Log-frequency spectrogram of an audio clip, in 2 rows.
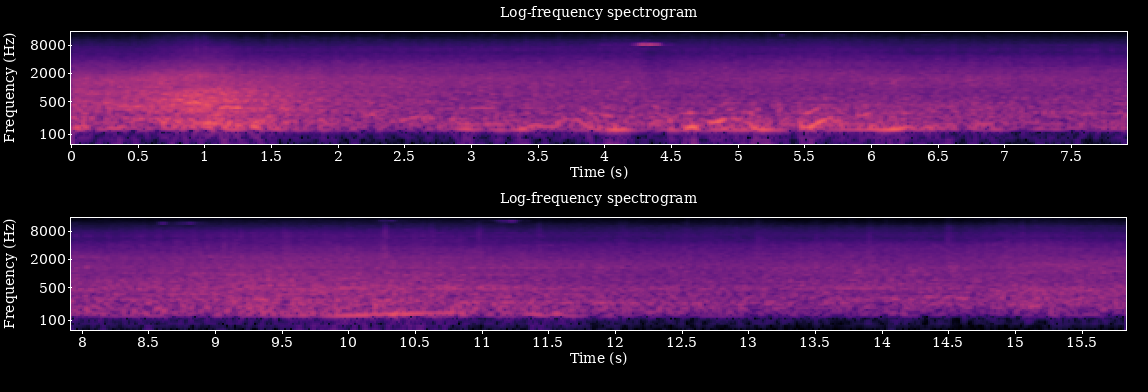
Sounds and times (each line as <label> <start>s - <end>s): stop and go traffic 0.0s - 15.8s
